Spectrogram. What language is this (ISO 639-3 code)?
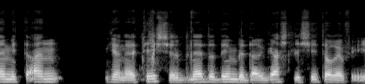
heb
